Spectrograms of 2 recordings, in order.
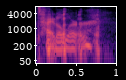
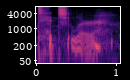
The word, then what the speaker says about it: titular: It's not pronounced titler. – I know. – It's pronounced titular.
